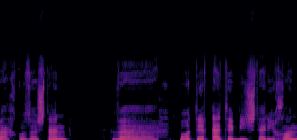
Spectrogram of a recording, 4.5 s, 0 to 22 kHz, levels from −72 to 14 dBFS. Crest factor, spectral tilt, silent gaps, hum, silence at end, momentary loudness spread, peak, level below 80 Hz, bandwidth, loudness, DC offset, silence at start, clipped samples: 22 dB; -4.5 dB/octave; 1.06-1.53 s; none; 0 s; 9 LU; -8 dBFS; -64 dBFS; 13.5 kHz; -31 LUFS; under 0.1%; 0 s; under 0.1%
